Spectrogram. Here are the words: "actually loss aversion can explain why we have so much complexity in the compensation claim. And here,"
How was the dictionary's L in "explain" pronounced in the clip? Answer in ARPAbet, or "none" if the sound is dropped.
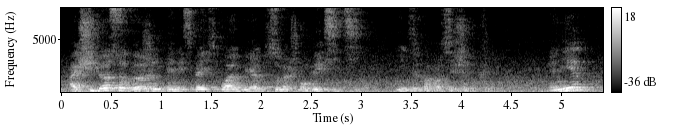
none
